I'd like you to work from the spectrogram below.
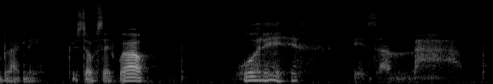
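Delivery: soft unvoiced whispering; whispered. The two boys whisper to each other about the hidden paper. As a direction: hush it so nobody hears.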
